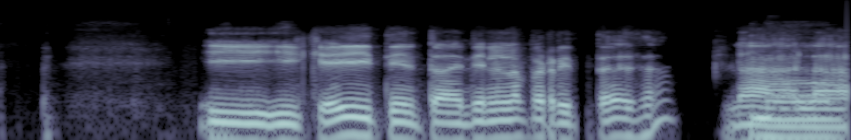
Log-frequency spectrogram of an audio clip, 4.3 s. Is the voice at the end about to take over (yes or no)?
yes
